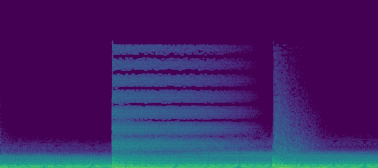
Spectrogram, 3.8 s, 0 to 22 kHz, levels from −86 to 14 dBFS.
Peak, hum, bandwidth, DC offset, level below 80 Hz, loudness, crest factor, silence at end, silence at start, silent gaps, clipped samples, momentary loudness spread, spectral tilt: 0 dBFS; none; 14 kHz; under 0.1%; -22 dBFS; -18 LUFS; 16 dB; 0 s; 0 s; none; under 0.1%; 4 LU; -8.5 dB/octave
